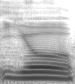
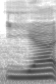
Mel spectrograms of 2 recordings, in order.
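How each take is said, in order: First: It is said in Jambi dialect, ending in o. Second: It is said in standard Indonesian, ending in a.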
